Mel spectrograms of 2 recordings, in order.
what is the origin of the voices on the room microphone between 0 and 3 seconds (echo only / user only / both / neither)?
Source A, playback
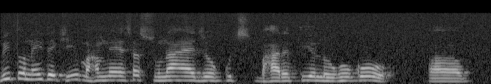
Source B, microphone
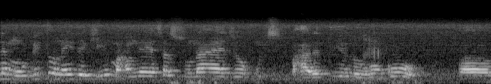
echo only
